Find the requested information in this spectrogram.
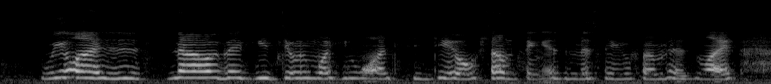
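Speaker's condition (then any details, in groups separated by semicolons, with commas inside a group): Cerebral palsy; uses wheelchair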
